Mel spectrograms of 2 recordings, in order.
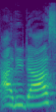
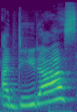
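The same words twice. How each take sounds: First: Adidas is pronounced the usual British way. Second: Adidas is pronounced a non-British way. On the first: This is how people in the UK say it. "in the U K and everyone I know, they say Adidas" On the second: People in the UK do not say it this way. "We don't say Adidas"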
